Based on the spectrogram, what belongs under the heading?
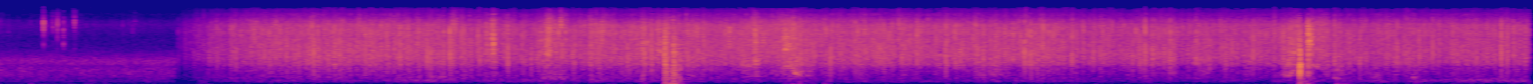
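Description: Rain pattering steadily on a tarp overhead, coming in suddenly after a faint low hiss in the first two seconds. Two sharp knocks from gear being handled at the Jeep's open tailgate, one in the middle and a louder one near the end.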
